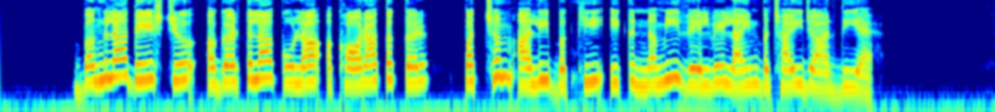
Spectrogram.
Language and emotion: Dogri, neutral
